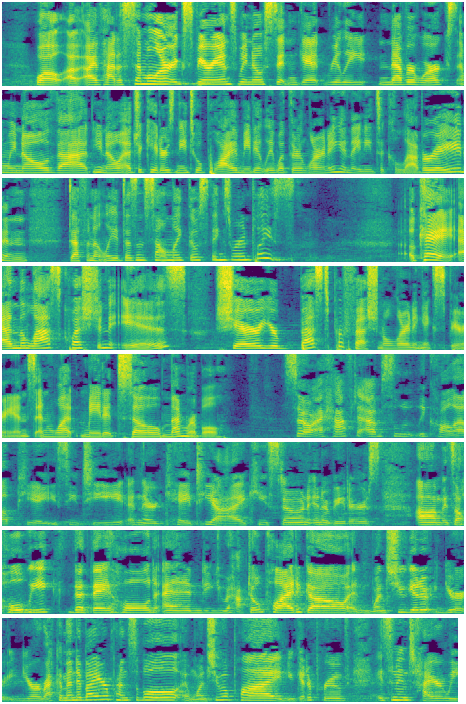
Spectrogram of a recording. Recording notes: While at the conference I took the opportunity to interview 4 random attendees about their conference highlights. Being put on the spot in the conference venue’s hallway.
